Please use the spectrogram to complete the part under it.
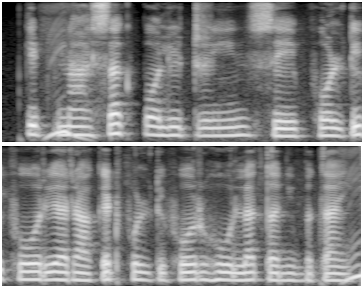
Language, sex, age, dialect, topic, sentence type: Bhojpuri, male, 25-30, Northern, agriculture, question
